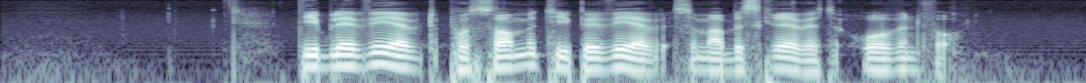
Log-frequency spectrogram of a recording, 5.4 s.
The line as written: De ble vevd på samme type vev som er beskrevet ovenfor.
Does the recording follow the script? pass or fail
pass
